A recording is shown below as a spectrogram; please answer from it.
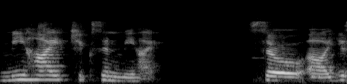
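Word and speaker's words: Mihály Csíkszentmihályi: looking for for flo his name's pronounced says mihai chiksin mihai so uh you said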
